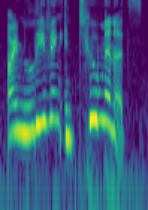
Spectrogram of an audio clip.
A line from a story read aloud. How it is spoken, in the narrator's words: Elle yelled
